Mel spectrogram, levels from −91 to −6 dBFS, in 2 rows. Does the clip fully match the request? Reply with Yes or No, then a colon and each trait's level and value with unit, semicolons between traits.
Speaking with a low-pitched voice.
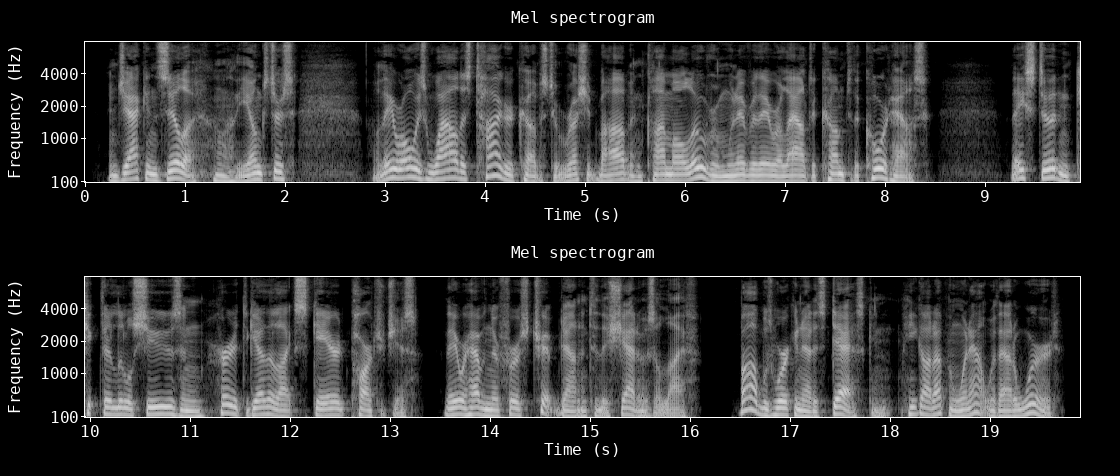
Yes: low, 130 Hz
